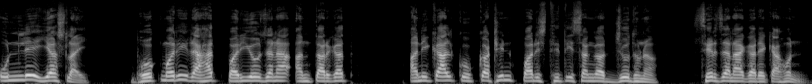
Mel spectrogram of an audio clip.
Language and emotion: Nepali, neutral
